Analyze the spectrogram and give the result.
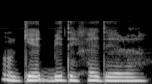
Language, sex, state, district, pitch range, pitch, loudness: Hindi, female, Arunachal Pradesh, Papum Pare, 175-190 Hz, 185 Hz, -14 LUFS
